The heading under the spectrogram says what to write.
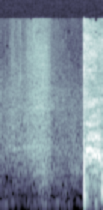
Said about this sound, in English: Excuse me. And none of this is going to be edited, so you're just going to have to hear me cough.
